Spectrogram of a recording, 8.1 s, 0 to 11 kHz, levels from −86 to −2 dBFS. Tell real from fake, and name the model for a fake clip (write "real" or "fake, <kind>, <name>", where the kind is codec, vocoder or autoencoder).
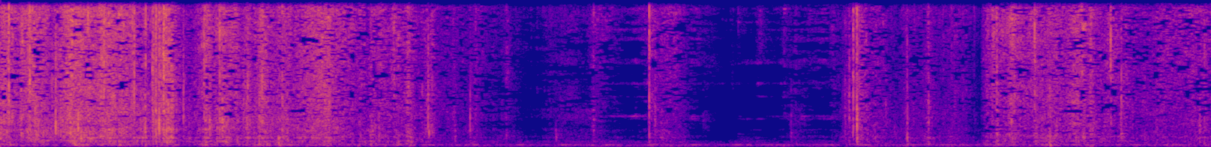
real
